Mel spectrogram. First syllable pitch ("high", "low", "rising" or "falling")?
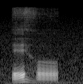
rising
